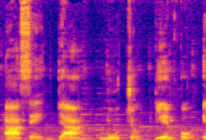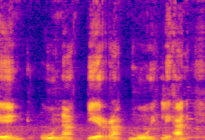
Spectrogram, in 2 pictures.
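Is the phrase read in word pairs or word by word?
word by word. Each word is read separately, one at a time. "lo estoy haciendo palabra por palabra"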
